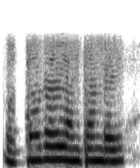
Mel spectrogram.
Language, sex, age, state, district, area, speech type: Telugu, male, 60+, Andhra Pradesh, Konaseema, rural, conversation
